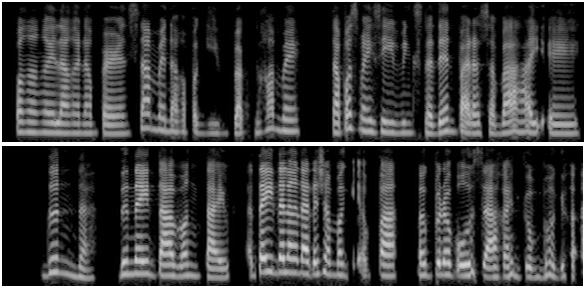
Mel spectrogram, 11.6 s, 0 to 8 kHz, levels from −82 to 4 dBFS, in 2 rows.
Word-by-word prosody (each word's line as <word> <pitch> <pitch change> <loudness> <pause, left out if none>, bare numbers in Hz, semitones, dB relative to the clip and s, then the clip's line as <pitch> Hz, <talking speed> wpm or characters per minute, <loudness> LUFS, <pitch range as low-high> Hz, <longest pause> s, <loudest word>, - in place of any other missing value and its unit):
pangangailangan 210 -2 -2
ng 200 - -11
parents 190 0 -4
namin, 270 -4 -2
nakapag-give 195 +12 -10
back - - -2
na 215 - -14
kami, 245 -2 -5 0.2
tapos 260 +9 0
may 240 -2 -2
savings 210 -2 -6
na 195 - 0
din 225 +5 -1
para 200 -2 +1
sa 200 - -6
bahay 210 +1 0
eh, 195 +1 -4 0.5
dun 280 -1 -2
na 190 -3 -5 0.3
dun 260 - +2
na 270 - +8
yung 270 - -3
tamang 230 -1 +4
time. 190 -3 +2 0.2
Antayin 305 +1 +7
na 305 0 +7
lang 295 -1 +5
natin 265 -2 +5
siyang 260 -4 -1
mag-empa 230 -1 +2 0.2
mag-propose 240 +1 +2
sa'kin 205 +2 +1
kumbaga, 210 +2 -5
220 Hz, 170 wpm, -22 LUFS, 200-250 Hz, 0.5 s, na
